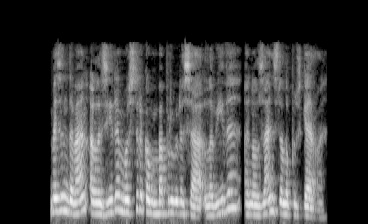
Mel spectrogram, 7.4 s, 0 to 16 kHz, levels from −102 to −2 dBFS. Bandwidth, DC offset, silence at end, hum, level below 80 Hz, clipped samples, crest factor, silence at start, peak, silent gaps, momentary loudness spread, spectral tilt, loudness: 8 kHz; under 0.1%; 0.9 s; none; -60 dBFS; under 0.1%; 14 dB; 1 s; -2 dBFS; none; 5 LU; -5 dB/octave; -17 LUFS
